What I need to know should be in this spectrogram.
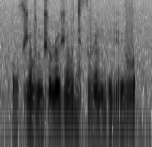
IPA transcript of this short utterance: o̤θʒə̃vnd͡ʒoɳø ʒə̃vdʲə̤θvẽ mbe̤rʲə̤v

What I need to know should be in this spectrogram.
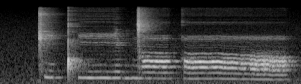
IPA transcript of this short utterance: ǁiǃʰiːɖŋ͡ǀɑː qɑː

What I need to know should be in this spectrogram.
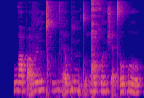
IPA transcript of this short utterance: wɑpɑ̰vøŋ ǀʰṳdʱæ̰o̯ ɓimṵtʷɑ̰ŋ͡ǃo χʷænʃæ̰tʼo ɓo

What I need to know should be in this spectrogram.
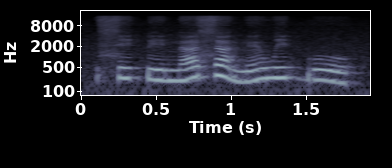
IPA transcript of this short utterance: se˧ k͡pe˨na˨˦sa˦˨ nɛ̃˨˦we˦ ɡ͡bo˦˨

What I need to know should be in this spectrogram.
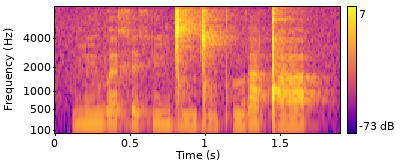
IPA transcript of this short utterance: mĩvɛxe xĩɡ͡ǀɛ̃ɡ͡ǀõ pʼɯɾaǃa

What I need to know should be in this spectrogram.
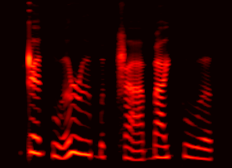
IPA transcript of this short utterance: ʈɛ˧ku˨˩˦ə̯ ɹɨ˧ɓə˨˩k̚ʂaː˨˩˨ɓa˧˥j ku˨˩ə̯

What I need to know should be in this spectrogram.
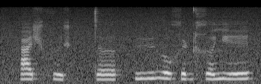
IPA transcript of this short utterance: a˧ʃfʏ˧˩˧ʃtːə˧ | y˧˥ ðo˧xə˧˥ɖ xə˧˥lʲe˧˥

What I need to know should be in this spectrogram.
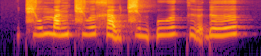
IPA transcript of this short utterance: t͡ɕo˨˦ma˨˦ŋ t͡ɕu˨˦ə̯ xa̰˧˨wt͡ɕə̤˨˩n ʔu˨˦ə̯kɨ̰˧˨ə̯ɗəː˨˦

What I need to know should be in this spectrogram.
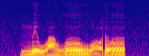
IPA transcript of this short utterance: mɪ˩wɒ˩wʊː˥ wɔ̰˨ɾʊː˥

